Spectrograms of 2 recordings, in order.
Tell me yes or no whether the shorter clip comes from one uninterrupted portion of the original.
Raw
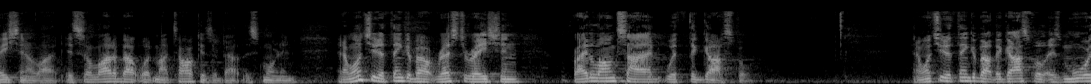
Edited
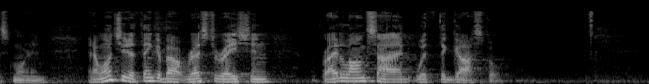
yes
